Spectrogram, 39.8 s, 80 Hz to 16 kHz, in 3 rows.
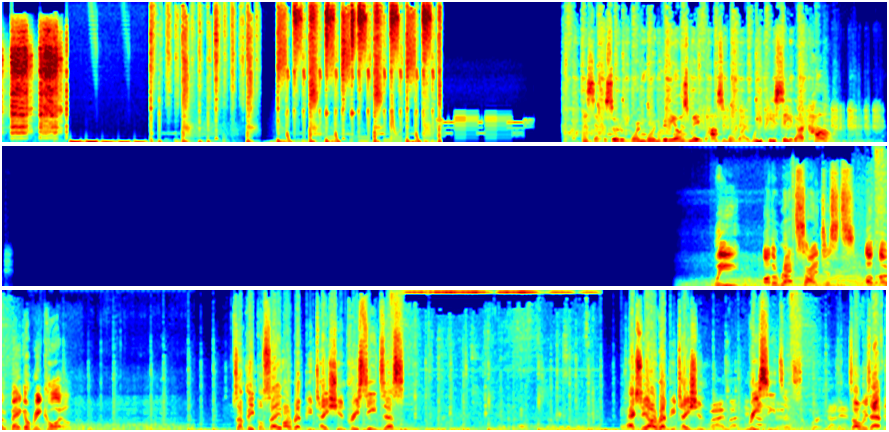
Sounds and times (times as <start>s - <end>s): Music: 1.0s - 13.5s, 23.4s - 39.8s
Speech: 8.7s - 12.5s, 23.9s - 27.6s, 30.0s - 32.7s, 34.1s - 39.8s.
